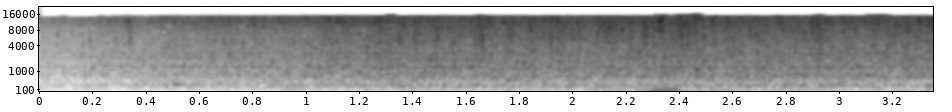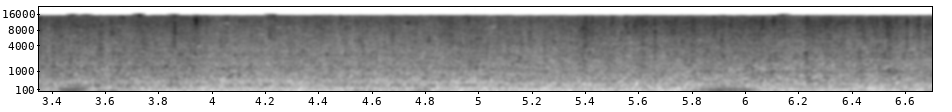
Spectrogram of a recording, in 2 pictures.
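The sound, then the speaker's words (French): The young Loire river, near its source and only the size of a small stream, flows steadily beside a hiking trail, its continuous bright rushing and trickling filling the scene, with a few soft low knocks underneath and no one speaking. “Au départ de cette randonnée, nous longeons la Loire. Nous ne sommes pas loin de sa source. Ici, elle a la taille d'un ruisseau.”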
